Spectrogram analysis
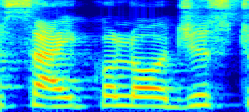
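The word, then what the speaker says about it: psychologist: और साइकोलॉजिस्ट में भी P साइलेंट है, ठीक है।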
